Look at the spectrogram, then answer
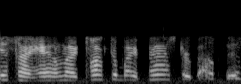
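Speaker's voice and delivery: talking through tears, crying, voice pitched high. Answering the host's question about belonging to a congregation, crying. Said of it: "I'm sorry, I'm crying".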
